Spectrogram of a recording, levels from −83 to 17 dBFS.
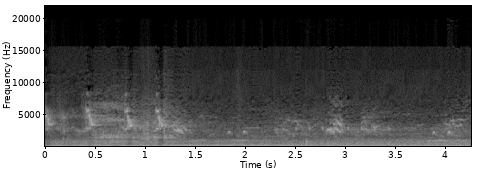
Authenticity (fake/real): real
